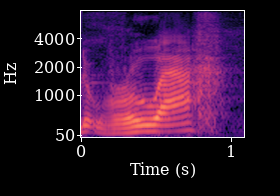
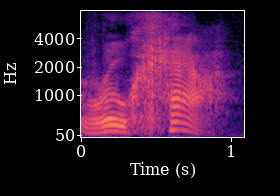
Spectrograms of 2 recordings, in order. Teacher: It's a half vowel. The pathak furtive is pronounced ahead of the chaf, and therefore there's really only one syllable here.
